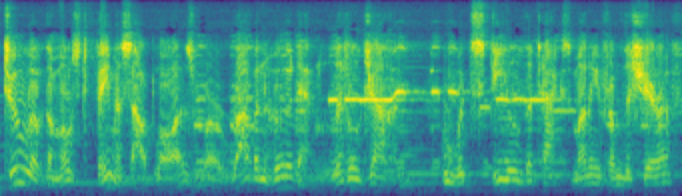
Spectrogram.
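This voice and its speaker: A man narrating a children's read-along storybook in an expressive, scripted read-aloud style. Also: medium pitch, a little slow, rough recording. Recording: music playing behind narration. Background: music.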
